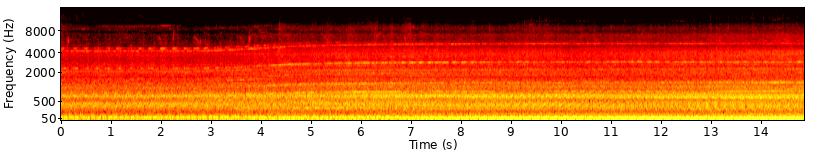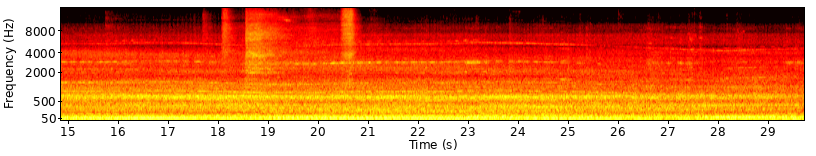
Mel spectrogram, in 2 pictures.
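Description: Class 66 diesel locomotive, its two-stroke V12 engine running, hauling a freight train slowly past with a steady low rumble, while the wheels squeal in thin high steady tones. Two short bursts of noise come a little past halfway, about two seconds apart.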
